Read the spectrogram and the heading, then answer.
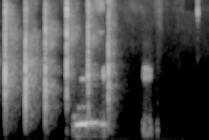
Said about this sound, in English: We got to, okay, Facebook, if you're listening, we need to get some sound effects. Sound effects. Because we got to give her a whole clap.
